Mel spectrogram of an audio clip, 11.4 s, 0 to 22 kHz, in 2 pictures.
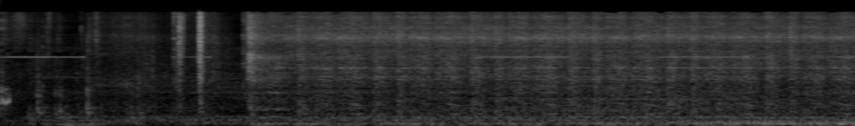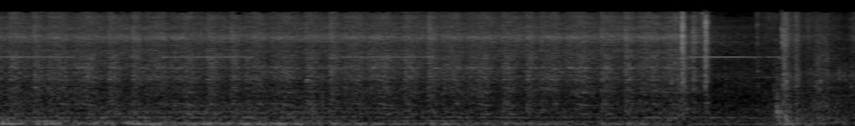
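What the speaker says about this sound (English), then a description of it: "So I'm going to try cranking this." A 2009 Toyota Corolla 1.8L engine is cranked with its injectors unplugged, giving a steady, continuous starter whir without catching, bracketed by brief clicks at the start and end.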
